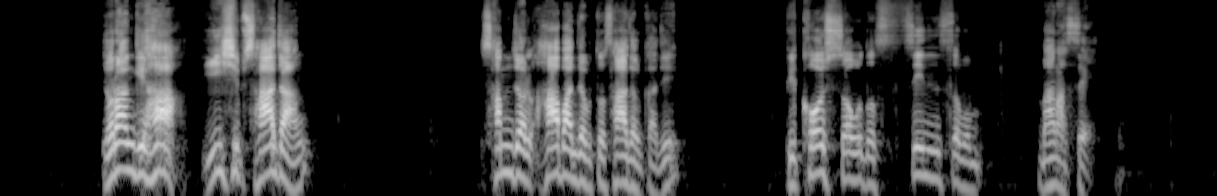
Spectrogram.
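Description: An elderly man reads aloud calmly, close to a microphone.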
